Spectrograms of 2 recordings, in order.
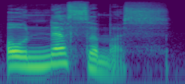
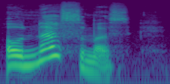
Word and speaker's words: Onesimus: Now Cotton Mather gave this enslaved person the name Onesimus. And Onesimus is spelled O-N-E-S-I-M-U-S.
